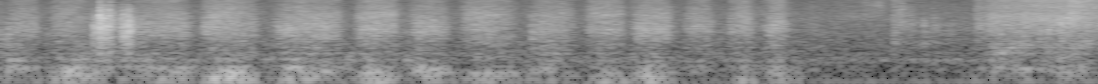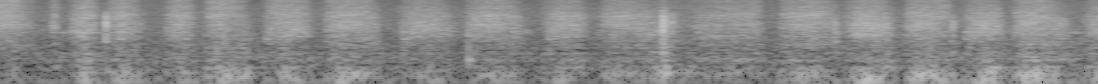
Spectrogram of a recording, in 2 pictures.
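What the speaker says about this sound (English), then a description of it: "you take another rag and you rub the excess" Rag rubbing excess toner off a painted surface, a rapid series of rhythmic scrubbing strokes, close and fairly quiet, with a brief pause midway before the back-and-forth resumes.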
